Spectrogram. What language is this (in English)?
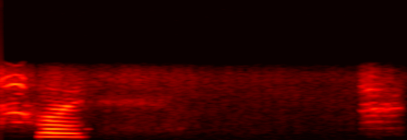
Santali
